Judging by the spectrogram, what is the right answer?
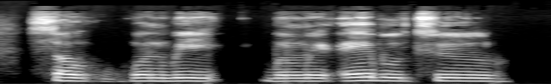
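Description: A man at a medium pitch against a quiet background. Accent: New York. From New York City (Queens). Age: 40s. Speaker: pastor and mindfulness teacher. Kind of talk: interview conversation.

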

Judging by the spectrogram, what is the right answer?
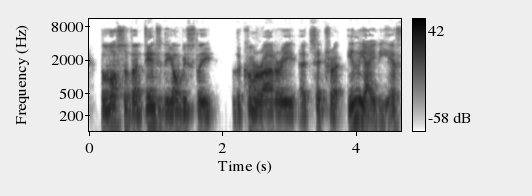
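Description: A man with an Australian accent, quiet background. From Australia, Adelaide. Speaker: radio host. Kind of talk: radio interview and casual chat.

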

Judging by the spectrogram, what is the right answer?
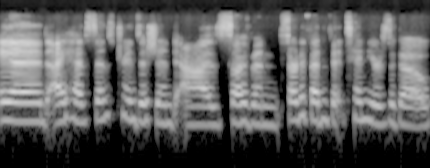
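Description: A woman with an unremarkable speaking voice talks at a moderate pace in a fairly high voice. Her intonation is fairly even, over a quiet background. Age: 30s. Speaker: cookbook author. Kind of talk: casual chat.

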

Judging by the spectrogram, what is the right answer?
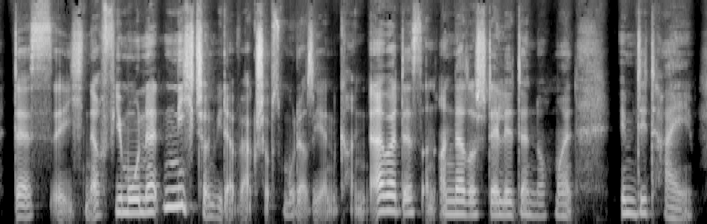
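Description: In a very clean recording with a silent background, a woman speaks at a moderate pace with a fairly low pitch and a dark, mellow tone. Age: 30s. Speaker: podcast host and business consultant. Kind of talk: solo podcast monologue.

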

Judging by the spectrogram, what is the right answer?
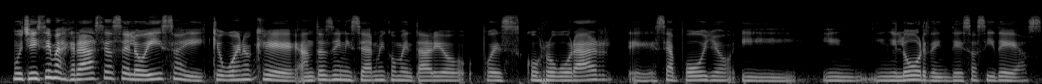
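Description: At a fairly slow pace with hardly any pauses, the speaker has a plain, everyday voice and ordinary pitch variation. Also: woman, medium pitch for a woman. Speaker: radio panelist. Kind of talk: casual chat. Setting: studio.

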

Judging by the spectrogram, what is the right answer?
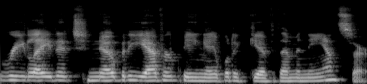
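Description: In a very clean recording with a silent background, a woman uses an ordinary speaking voice at medium pitch with ordinary pitch variation. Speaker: dentist podcast host. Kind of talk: casual conversational podcast.

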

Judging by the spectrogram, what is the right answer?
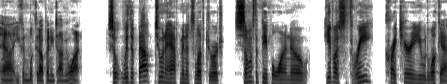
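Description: Recorded dry and close with no echo, a man with a plain, everyday voice speaks at a fairly quick pace, fairly high in pitch with ordinary variation. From New York. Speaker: radio host. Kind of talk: radio interview.

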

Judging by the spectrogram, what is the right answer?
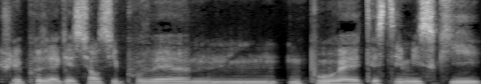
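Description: In a dry, close recording with no echo and a quiet background, a man speaks in a fairly low pitch with a dark, mellow tone and monotone, flat intonation. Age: 30s. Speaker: ski maker, craftsman. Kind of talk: interview. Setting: workshop. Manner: halting, many hesitations.

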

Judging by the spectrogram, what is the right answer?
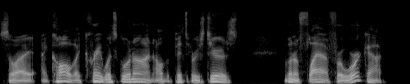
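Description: A dark, mellow voice with an American accent and vocal fry, dry and close with no echo, over a quiet background. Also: man. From California. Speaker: motivational speaker, former pro football player. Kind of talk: interview, storytelling.

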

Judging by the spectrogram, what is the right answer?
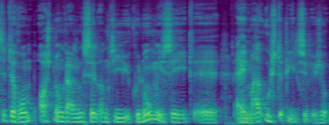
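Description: Vocal fry runs through this man's speech. His pitch sits at a medium level. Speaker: folk musician. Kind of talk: casual chat.

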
